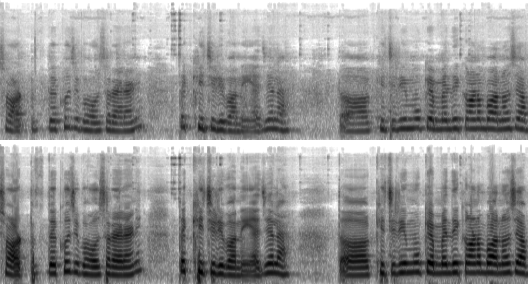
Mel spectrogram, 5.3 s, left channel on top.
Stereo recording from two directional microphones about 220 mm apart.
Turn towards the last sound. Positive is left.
turn(degrees=-40)  # may be behind; listen again after turning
